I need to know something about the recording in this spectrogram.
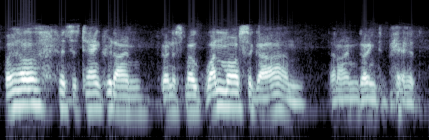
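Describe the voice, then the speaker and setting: An actor playing an anxious, irritable gentleman doctor, stammering and agitated, in a 1940s radio drama. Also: mid-range voice, moderate pace, slight background noise, natural voice. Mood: brooding. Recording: dull vintage 1940s radio recording, music.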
